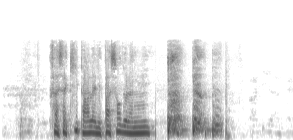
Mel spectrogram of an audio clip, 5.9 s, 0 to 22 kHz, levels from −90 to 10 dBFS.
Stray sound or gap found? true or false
true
